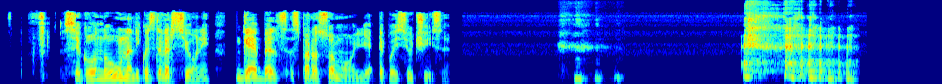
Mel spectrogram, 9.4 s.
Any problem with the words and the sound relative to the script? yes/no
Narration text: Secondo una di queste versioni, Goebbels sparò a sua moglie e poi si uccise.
yes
